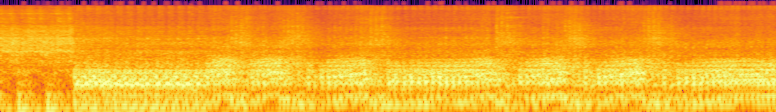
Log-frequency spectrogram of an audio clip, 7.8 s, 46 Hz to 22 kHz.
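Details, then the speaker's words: Honda 400EX with 416cc big bore, Stage 2 Hotcams cam and 158 main jet, first start after reassembly: single cylinder catches at once with quick throttle blips and a light cam/valve tick, considered normal; timing correct. "you can hear the ticking on the cam but that's normal everyone says so started right up no issues there so all right started right up timing must be spot on"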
